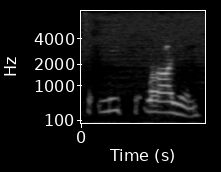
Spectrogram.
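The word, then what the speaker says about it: מצרים: Okay, so that's when the little yud is pronounced like a Y. Yeah. Yep. Yeah. Hot. Yep. Mitzrayim. Yeah. Yetziat Mitzrayim.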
